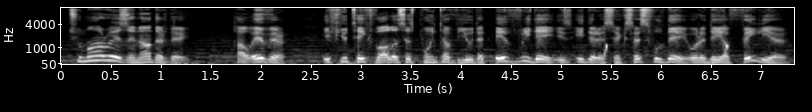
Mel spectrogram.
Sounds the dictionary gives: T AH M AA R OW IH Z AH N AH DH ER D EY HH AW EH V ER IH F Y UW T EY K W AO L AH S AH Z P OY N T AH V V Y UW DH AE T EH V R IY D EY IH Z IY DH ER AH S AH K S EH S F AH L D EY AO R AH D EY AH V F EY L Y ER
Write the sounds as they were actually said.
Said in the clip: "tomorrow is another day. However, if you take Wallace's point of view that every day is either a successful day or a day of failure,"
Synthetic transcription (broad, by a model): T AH M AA R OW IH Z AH N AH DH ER D EY HH AW EH V ER IH F Y UW T EY K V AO L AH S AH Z P OY N T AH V V Y UW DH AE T EH V R IY D EY IH Z IY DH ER AH S AH K S EH S F AH L D EY AO R AH D EY AH V F EY L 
